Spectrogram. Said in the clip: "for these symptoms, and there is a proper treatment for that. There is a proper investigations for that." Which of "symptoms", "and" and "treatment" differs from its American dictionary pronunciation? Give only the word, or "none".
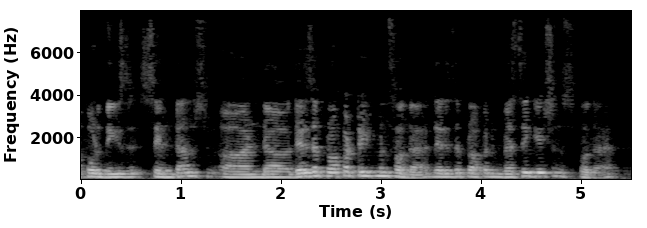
symptoms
